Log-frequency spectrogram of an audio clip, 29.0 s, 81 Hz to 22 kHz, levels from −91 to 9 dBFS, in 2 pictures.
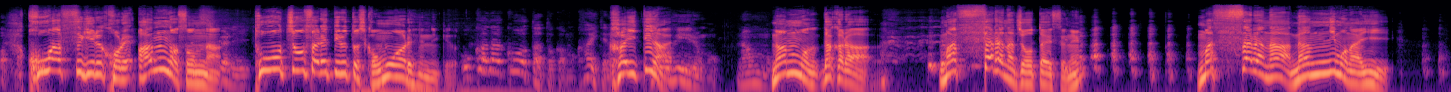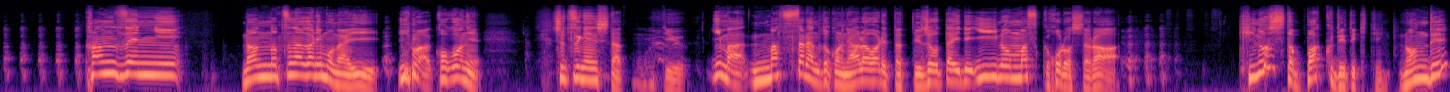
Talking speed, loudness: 270 characters per minute, -17 LUFS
